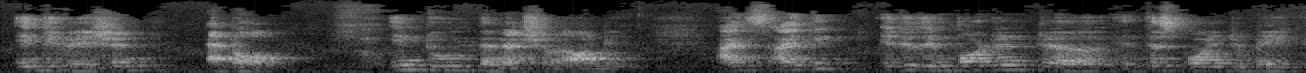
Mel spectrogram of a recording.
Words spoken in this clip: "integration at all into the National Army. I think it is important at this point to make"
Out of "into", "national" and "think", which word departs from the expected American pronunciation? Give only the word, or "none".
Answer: think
